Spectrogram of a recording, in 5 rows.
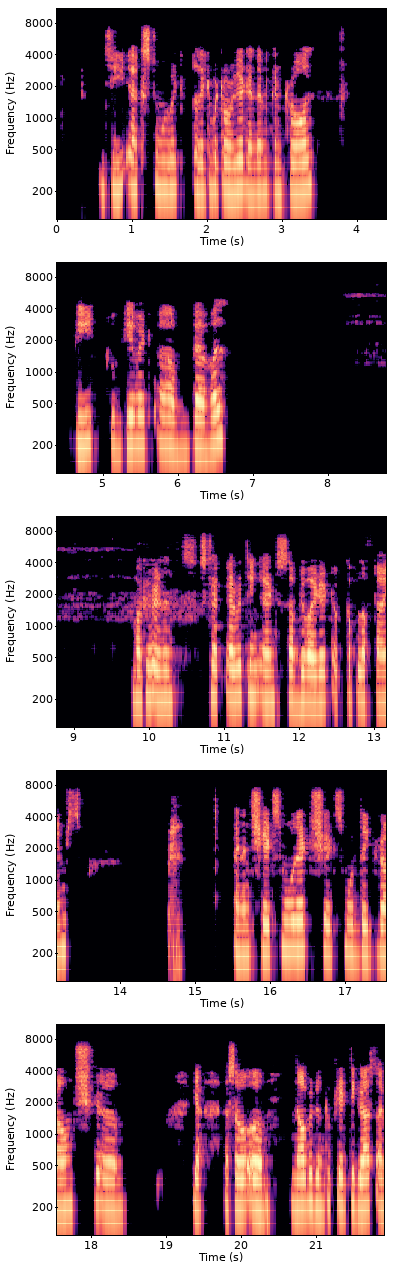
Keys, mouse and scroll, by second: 4.3 b, 11.0-14.3 right drag, 14.3 Tab, 15.2-16.2 right drag, 16.2 click, 16.7-19.8 right drag, 19.8-20.7 scroll down 3, 20.7 click.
